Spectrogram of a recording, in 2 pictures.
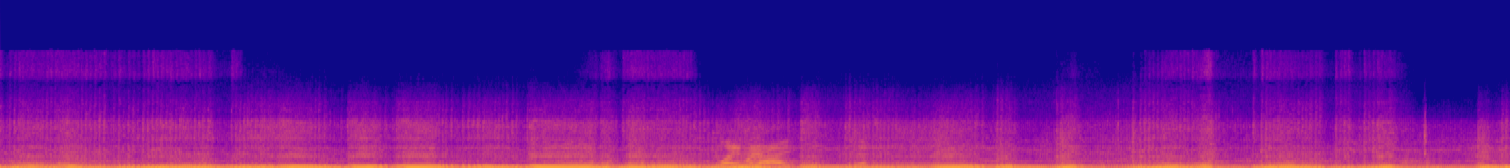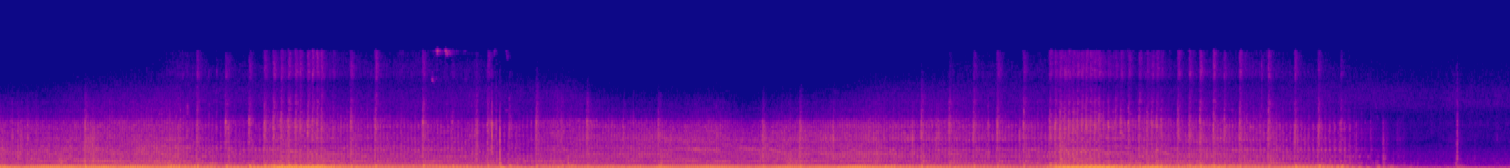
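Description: Dirt bike engine revving up and down repeatedly as it is ridden along a trail, with the pitch rising and falling through the throttle changes. Near the end the engine noise drops away suddenly as the bike comes to a stop.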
